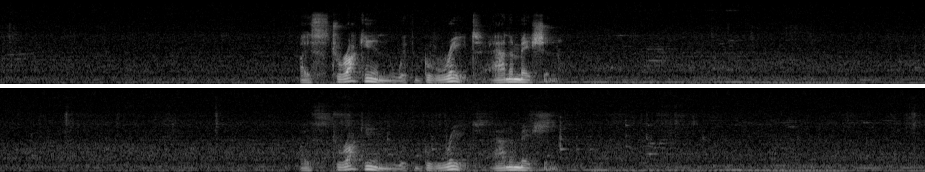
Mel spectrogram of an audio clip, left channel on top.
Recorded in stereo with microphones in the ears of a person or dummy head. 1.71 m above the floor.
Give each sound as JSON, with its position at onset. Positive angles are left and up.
{"t": 3.0, "sound": "a man speaking", "side_deg": 30, "distance_m": 0.6}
